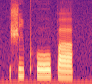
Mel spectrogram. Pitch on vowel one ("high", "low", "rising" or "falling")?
high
